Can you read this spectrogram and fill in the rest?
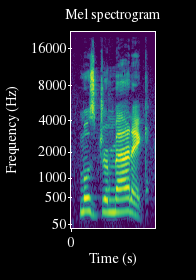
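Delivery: normal talking voice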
